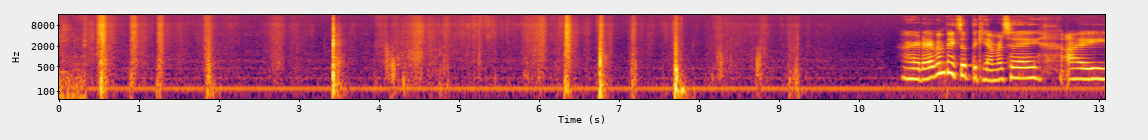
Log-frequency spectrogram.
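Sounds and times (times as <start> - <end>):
steady low hum: 0.0 - 13.0
pillows thudding onto bed: 0.4 - 9.8.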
